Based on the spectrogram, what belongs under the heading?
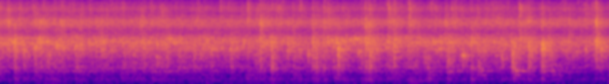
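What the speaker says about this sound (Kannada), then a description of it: "ಬೆಳ್ಳುಳ್ಳಿ, ಶುಂಠಿ ಮತ್ತು ಹಸಿಮೆಣಸಿನ್ಕಾಯಿ ಸ್ವಲ್ಪ ಹಾಗೆ ಫ್ರೈ ಮಾಡ್ಕೋಬೇಕು." Garlic, ginger and green chillies fry in a pan with a steady, dense hiss and crackle that stays even and close throughout, with no voices.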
